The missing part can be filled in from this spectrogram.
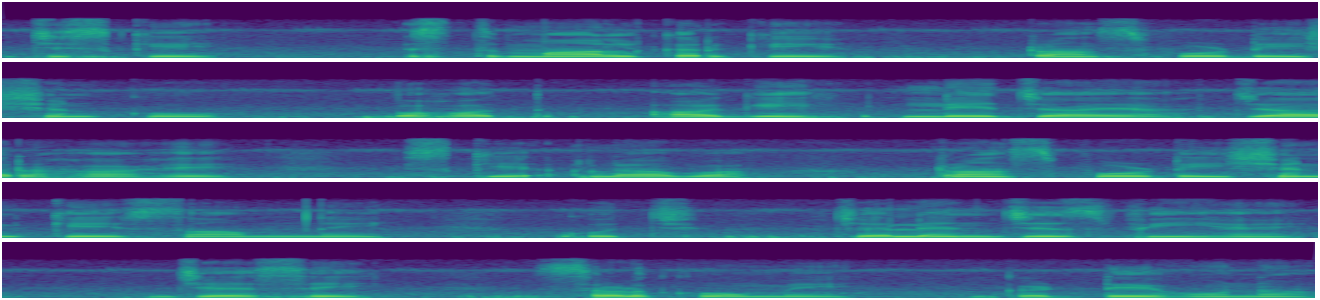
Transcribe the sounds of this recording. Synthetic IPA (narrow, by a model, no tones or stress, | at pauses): d͡ʒɪske | ɪst̪eːmaːlkɐɾkeʈɾãːnspoːɾʈeːʃənkobɐɦʊt̪aːɡeled͡ʒaːjad͡ʒaːɾʔɐɦaɦɛː | ɪskeʔɐlaːʋa | ʈɾãːnspoːɾʈeːʃənkesaːmne | kʊt͡ʃʰt͡ʃɛːlẽɲd͡ʒɪzbʱiɦɛ̃ | d͡ʒɛːse | sɐɽkõmẽ | ɡɐɖːeɦoːnaː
